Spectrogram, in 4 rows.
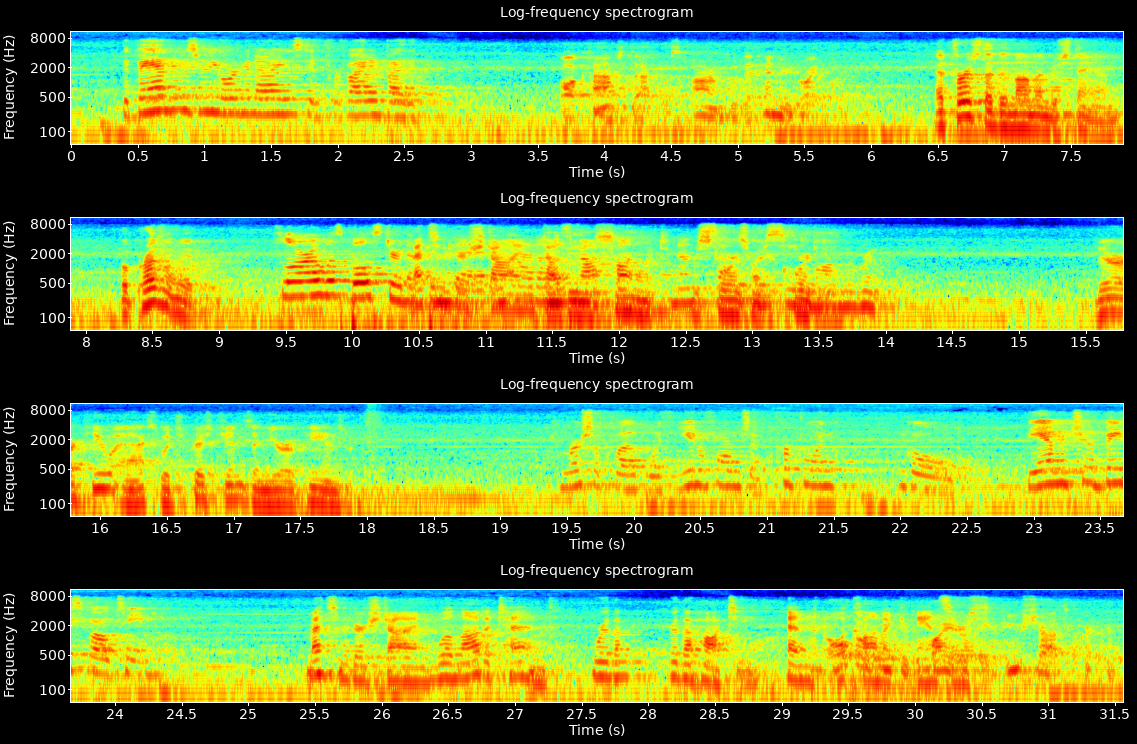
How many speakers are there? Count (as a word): eight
